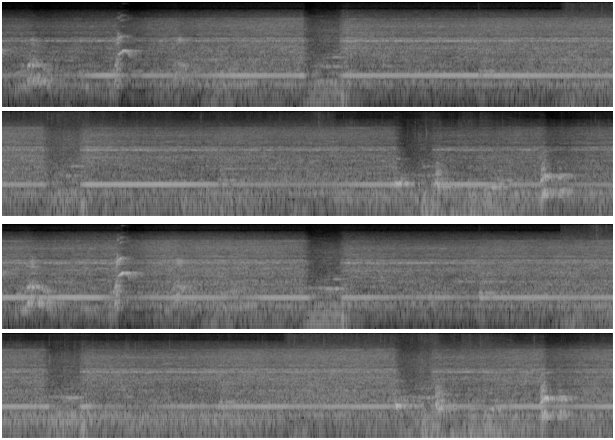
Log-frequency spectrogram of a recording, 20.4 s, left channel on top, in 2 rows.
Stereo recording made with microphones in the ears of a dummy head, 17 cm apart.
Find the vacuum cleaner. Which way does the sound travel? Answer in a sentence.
You can hear the vacuum cleaner go left and come back.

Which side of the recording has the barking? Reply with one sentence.
In this clip you hear the barking on the right.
